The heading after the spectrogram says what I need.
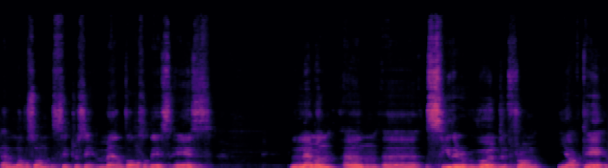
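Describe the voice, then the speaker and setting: Slow, easygoing man in an echoey room. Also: mid-range voice. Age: 30s. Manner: relaxed, slow, with many fillers and restarts. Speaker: shaving video host. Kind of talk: casual talk-through vlog.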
